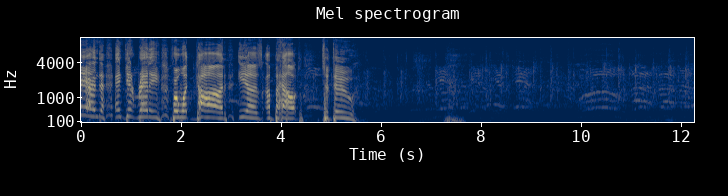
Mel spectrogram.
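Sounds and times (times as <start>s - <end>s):
voices calling out: 0.0s - 5.5s
speech: 0.2s - 5.6s
crowd clapping: 0.2s - 12.2s.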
